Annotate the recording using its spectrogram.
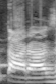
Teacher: अब ता में आ का स्वर है, दीर्घ है। रा में क्या है? आ का स्वर है, दीर्घ है।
